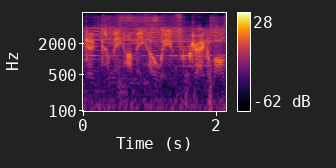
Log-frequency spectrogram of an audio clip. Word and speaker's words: Kamehameha: differently over the years some pronounce it as kamehameha kamehameha and others have said kamehameha apparently that is the more correct way to say it I'm sure I'm gonna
